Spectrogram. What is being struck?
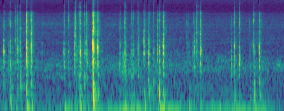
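Plastic membrane keyboard.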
